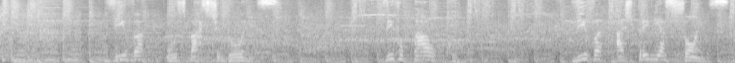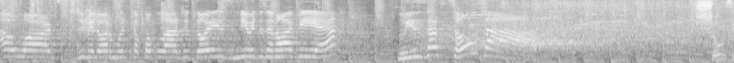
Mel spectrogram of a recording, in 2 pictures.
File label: spot; TNT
